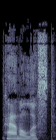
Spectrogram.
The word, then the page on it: panelist: British English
